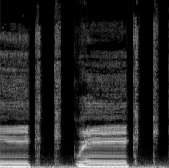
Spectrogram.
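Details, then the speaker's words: Two long, steady buzzing hums with short pulses between them: a woman with breast cancer vocally imitating the final sequence of her MRI scan, which broke from the usual rhythm of five or six clicks then a loud buzz. "I appreciated the consistency of the Rhythm and the the tempo because I knew like okay I'm going to hear like five or six clicks and then a loud buzz and then five or six and a loud buzz so I was expecting certain things"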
